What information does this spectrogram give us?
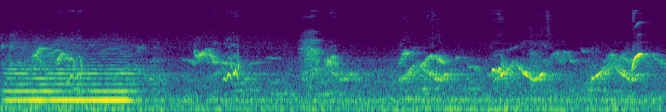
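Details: Red-whiskered bulbul, song described as lân hầu bò: a steady low hum opens, then a run of quick slurred whistled phrases that rise and fall, several close together toward the end.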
